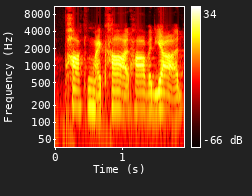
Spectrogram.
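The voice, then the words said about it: Put-on Boston accent. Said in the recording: “I can do a Boston accent”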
